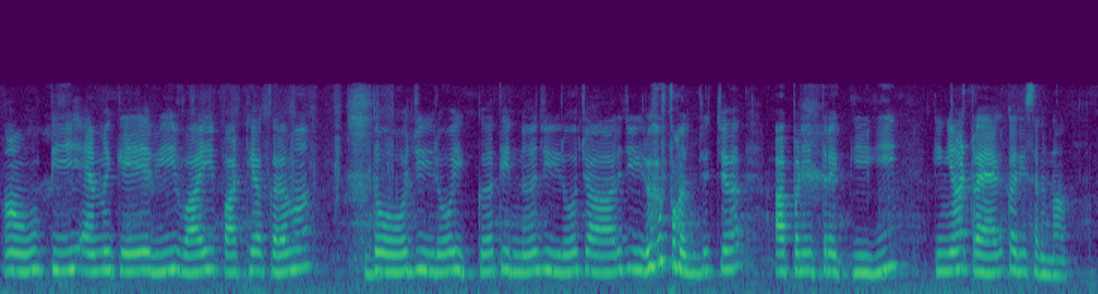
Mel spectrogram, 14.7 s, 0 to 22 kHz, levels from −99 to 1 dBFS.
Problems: constant background noise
